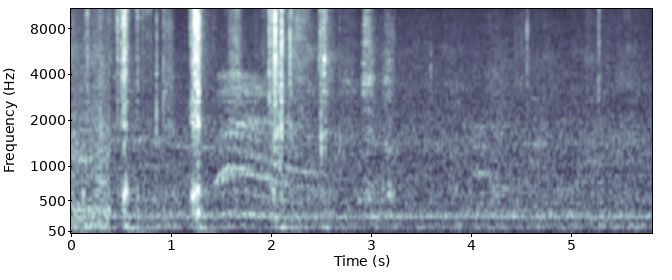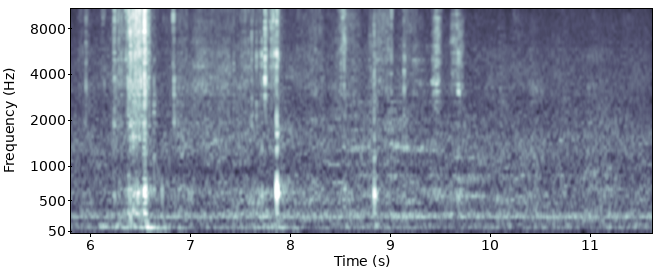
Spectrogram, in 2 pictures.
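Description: Kitchen knife cutting through a bunch of chive flower stems onto a stainless steel cutting board. Scattered sharp cuts and knocks, with a cluster of strokes about six and a half seconds in, over a faint steady hum.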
